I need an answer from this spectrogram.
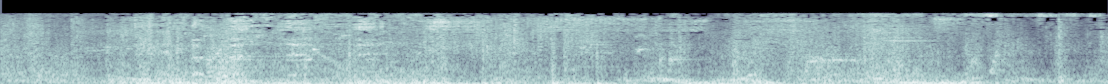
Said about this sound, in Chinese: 沈元朝对着怪物的脖子连砍了四五铲，砍出一道道火星子来。姜子达没有家伙，他也豁出去了，扛起长条椅就向怪物猛砸过去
